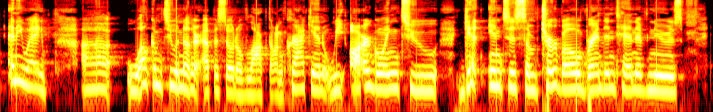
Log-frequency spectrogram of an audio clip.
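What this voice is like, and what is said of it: Congested voice from a cold. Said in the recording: “As you can probably hear in my voice, I'm dealing with a little bit of a cold”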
